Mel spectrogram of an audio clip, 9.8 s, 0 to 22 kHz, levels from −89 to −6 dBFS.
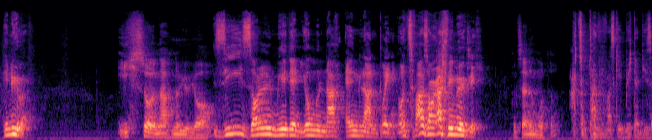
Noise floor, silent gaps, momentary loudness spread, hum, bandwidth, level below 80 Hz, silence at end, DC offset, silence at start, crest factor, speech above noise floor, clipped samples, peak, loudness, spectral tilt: -59 dBFS; none; 17 LU; 50 Hz at -50 dBFS; 16 kHz; -54 dBFS; 0 s; under 0.1%; 0.05 s; 20 dB; 34 dB; under 0.1%; -6 dBFS; -25 LUFS; -5.5 dB/octave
